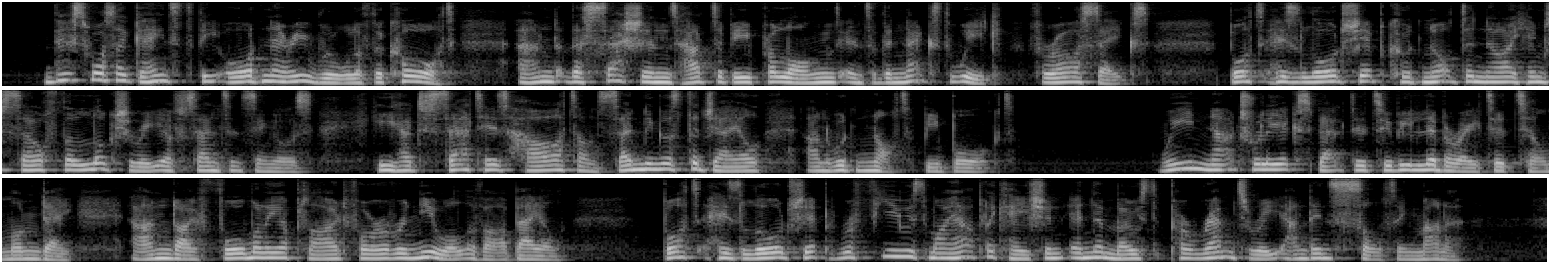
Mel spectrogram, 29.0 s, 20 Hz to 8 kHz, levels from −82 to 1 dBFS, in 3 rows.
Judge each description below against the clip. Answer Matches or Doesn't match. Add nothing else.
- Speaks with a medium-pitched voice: Matches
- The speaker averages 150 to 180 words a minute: Matches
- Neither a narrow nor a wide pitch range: Matches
